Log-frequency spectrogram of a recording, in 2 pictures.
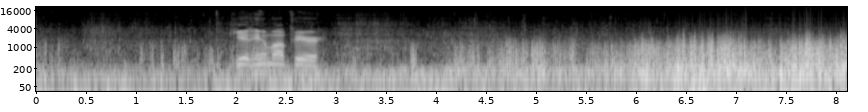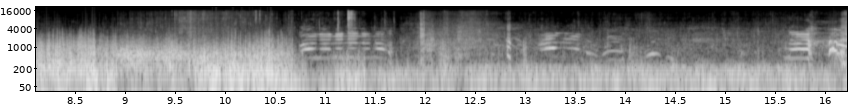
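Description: Water laps and splashes near the shore.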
